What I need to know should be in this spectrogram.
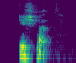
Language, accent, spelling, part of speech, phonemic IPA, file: French, Canada, pichenottes, noun, /piʃ.nɔt/, LL-Q150 (fra)-pichenottes.wav
- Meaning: plural of pichenotte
